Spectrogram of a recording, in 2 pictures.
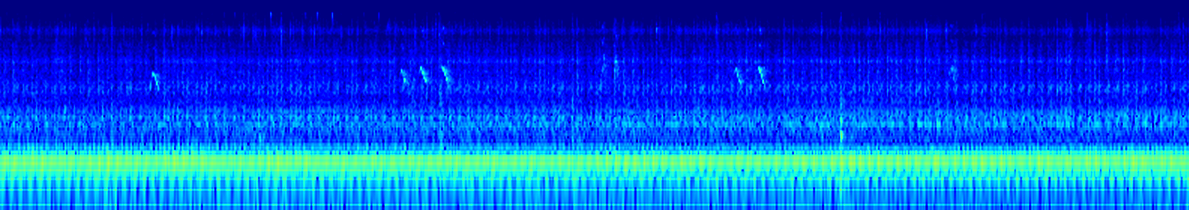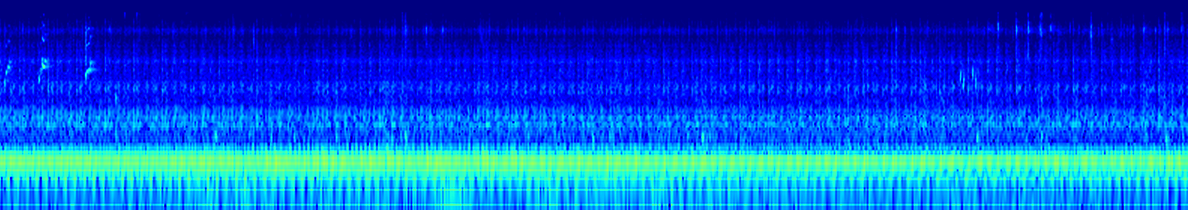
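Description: A steady motor-like hum with one constant low pitch runs throughout. Over it come brief, high peeps from ducklings, a dozen or so scattered singly and in short runs of two or three.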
